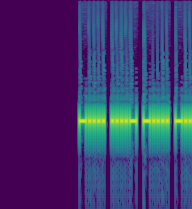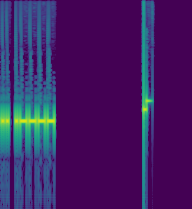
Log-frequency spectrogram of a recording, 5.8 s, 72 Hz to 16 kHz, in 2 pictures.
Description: Morse code, heard as a keyed tone, about 35 wpm, 700 Hz. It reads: 64661
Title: Five Challenging Letter-Number Combinations 35wpm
